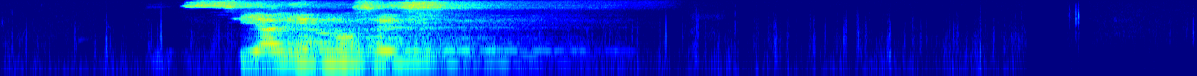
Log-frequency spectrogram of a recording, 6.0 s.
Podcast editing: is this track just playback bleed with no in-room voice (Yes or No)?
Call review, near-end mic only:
No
